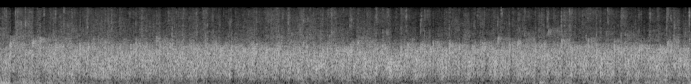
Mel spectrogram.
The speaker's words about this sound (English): Ladies and gentlemen, please give a warm welcome to Barry Newsom.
